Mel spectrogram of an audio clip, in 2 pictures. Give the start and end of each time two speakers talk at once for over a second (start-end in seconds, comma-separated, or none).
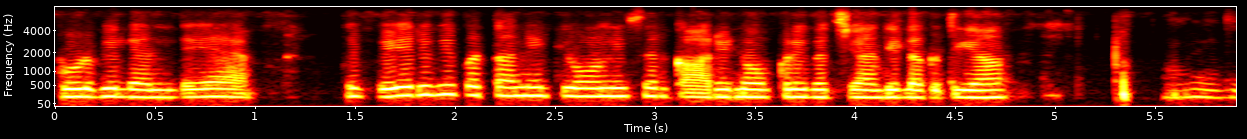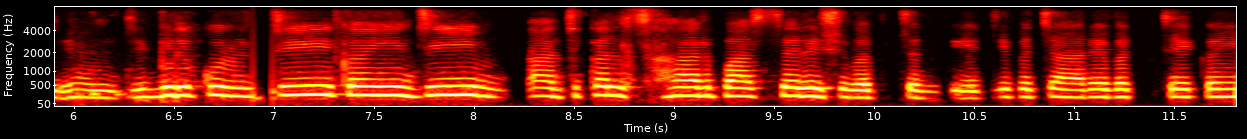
none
